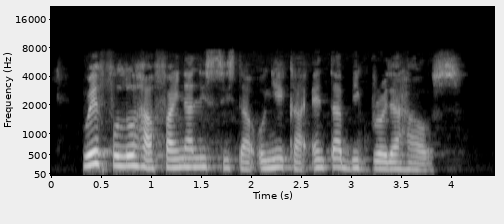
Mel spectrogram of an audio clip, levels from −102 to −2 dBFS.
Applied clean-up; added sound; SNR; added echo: none; none; none; none.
